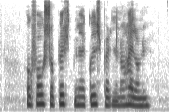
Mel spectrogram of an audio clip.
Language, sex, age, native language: Icelandic, female, 15, Icelandic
